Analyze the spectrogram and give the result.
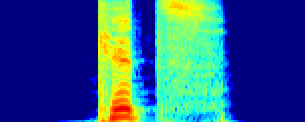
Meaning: fawn (a baby deer, goat, chamois or ibex)
- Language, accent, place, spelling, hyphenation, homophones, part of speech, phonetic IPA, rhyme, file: German, Germany, Berlin, Kitz, Kitz, Kitts / Kids, noun, [kɪt͡s], -ɪt͡s, De-Kitz.ogg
